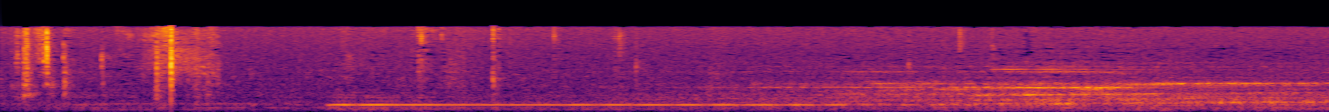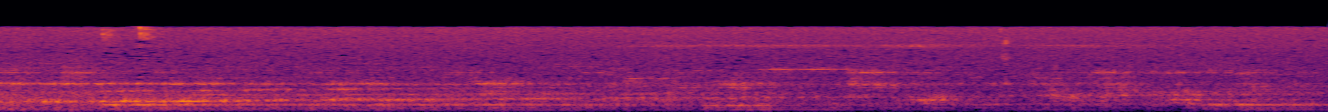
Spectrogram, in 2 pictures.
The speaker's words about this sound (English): Train station.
